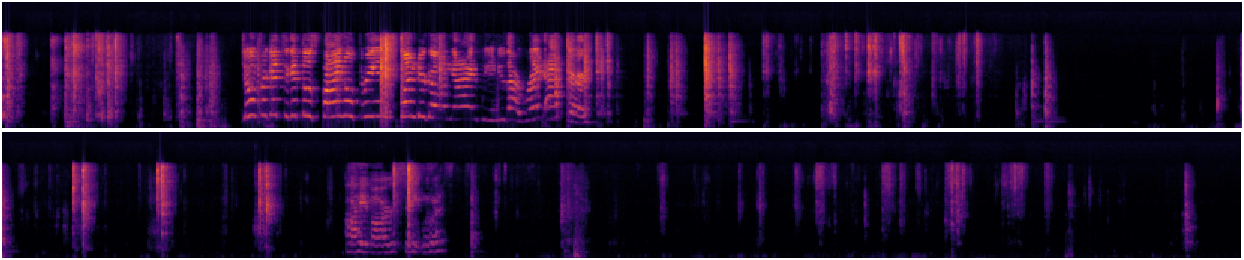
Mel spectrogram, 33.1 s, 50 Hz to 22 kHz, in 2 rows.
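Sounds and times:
person talking: 3.2s - 7.9s, 21.1s - 22.5s
card packs clicking and crinkling: 11.2s - 13.2s.

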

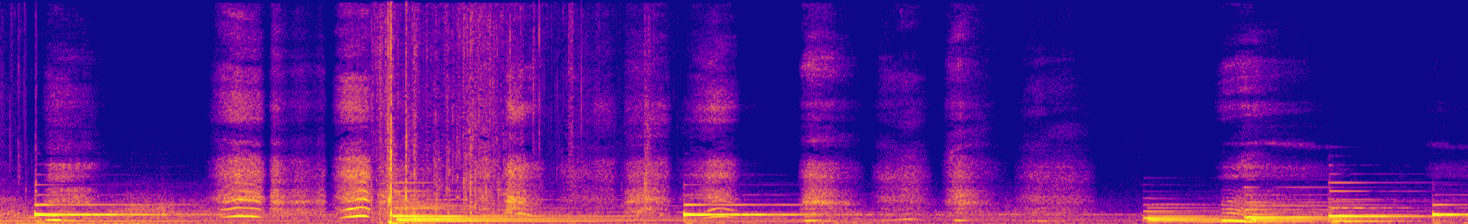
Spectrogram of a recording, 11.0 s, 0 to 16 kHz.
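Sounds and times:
sad film score music: 0.0s - 11.0s.

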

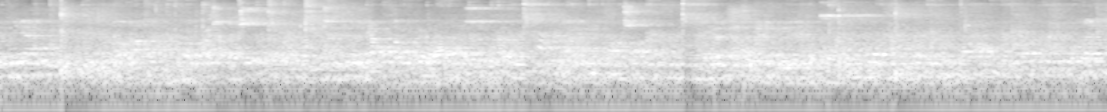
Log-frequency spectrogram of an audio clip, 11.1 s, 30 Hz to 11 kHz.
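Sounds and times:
table tennis balls clicking: 8.9s - 11.0s.

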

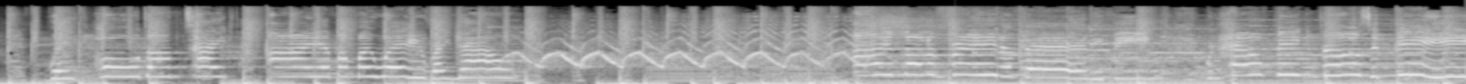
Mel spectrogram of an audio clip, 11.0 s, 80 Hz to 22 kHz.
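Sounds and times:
backing music: 0.0s - 11.0s
ambulance siren wailing: 3.6s - 7.0s.

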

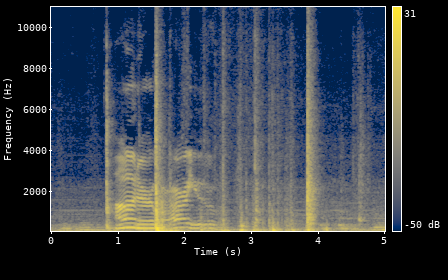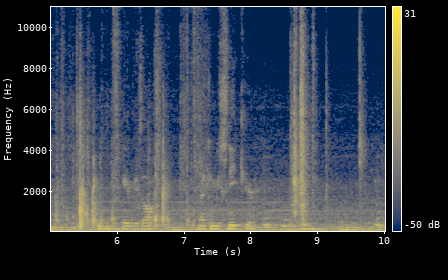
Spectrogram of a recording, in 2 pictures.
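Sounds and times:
soft footsteps: 1.8s - 7.5s.

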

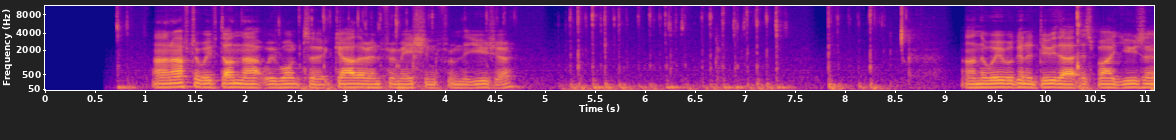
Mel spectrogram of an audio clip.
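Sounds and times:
typing on computer keyboard: 0.8s - 1.0s, 2.3s - 8.5s.

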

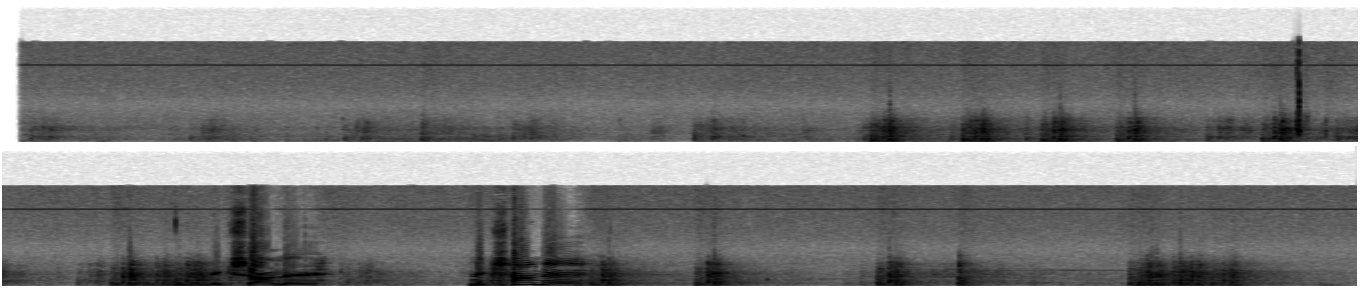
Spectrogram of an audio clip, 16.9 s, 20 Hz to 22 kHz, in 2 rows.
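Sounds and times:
fireworks bangs: 1.1s - 11.0s, 11.6s - 16.8s.

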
